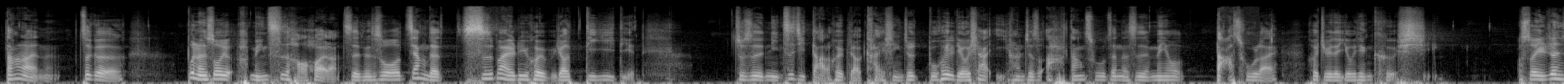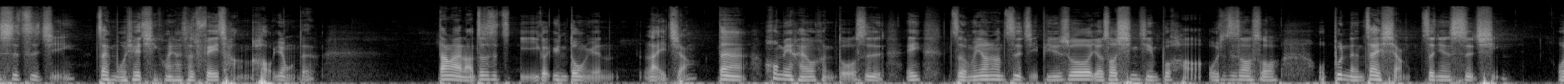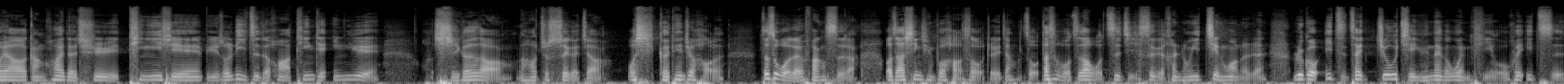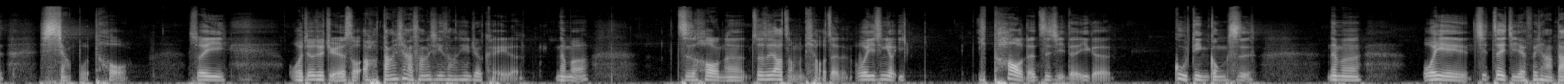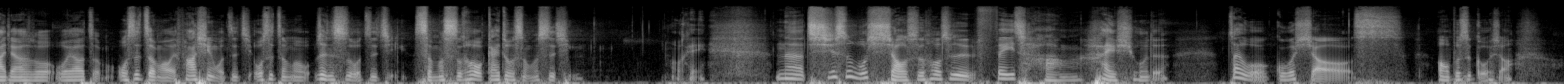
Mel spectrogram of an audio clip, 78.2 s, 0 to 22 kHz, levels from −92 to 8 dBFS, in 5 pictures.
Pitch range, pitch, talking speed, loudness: 125-150 Hz, 135 Hz, 270 characters per minute, -24 LUFS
